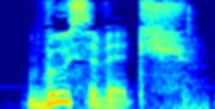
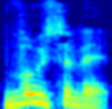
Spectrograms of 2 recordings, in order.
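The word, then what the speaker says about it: Vučević: Vujicic? How do you pronounce his name? – Vucevic. – Vucevic.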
